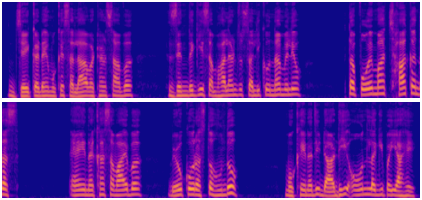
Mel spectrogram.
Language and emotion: Sindhi, fearful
